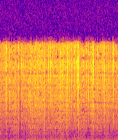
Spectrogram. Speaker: you can tell whether the arc is the right length from the sound of make if the arc is too long it will make a low hissing sound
